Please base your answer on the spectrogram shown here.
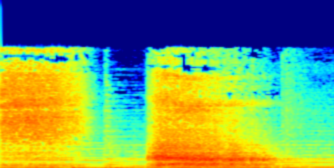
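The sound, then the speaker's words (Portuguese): A deep breath taken on cue as a calming exercise, made of two long, airy breaths with a hissing rush of air, the second louder and fuller than the first. “Então é hora de você respirar fundo”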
